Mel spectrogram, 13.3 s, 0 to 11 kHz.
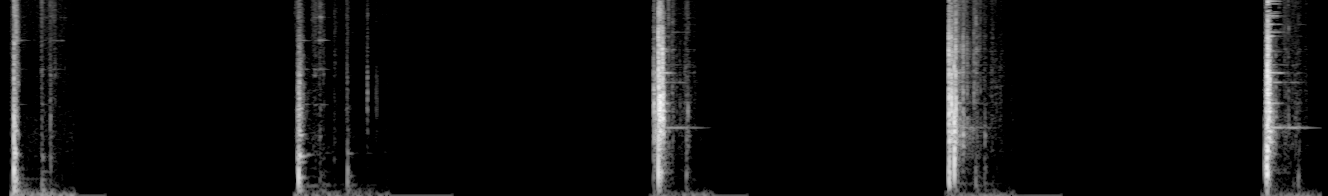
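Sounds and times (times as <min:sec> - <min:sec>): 
dull axe falling on ground: 0:00.2 - 0:00.8, 0:03.0 - 0:03.9, 0:06.6 - 0:07.2, 0:09.5 - 0:10.2, 0:12.7 - 0:13.2.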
